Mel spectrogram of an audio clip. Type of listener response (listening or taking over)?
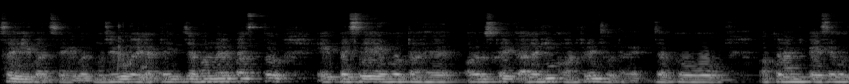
listening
